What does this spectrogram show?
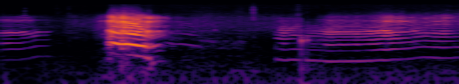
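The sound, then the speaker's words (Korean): A baby babbles and laughs: a short, bright squeal of a giggle, then a longer drawn-out cooing vocalization, with no adult voices. “애기 옹알이 소리예요. 애기 옹알이에다 웃는 야, 이, 이 소리 진짜 이거 이펙트로 들어서 그렇지 실제로는 거의 지금 한 십몇 년 동안 못 들은 것 같은데요.”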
